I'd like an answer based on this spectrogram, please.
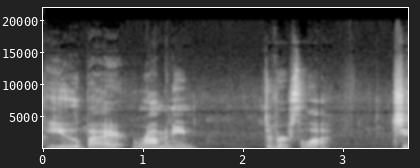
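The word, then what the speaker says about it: Ramani Durvasula: For reading updates, I finished It's Not You by Ramani Diversala. She says her name on the thing, so I know how to pronounce it now.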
